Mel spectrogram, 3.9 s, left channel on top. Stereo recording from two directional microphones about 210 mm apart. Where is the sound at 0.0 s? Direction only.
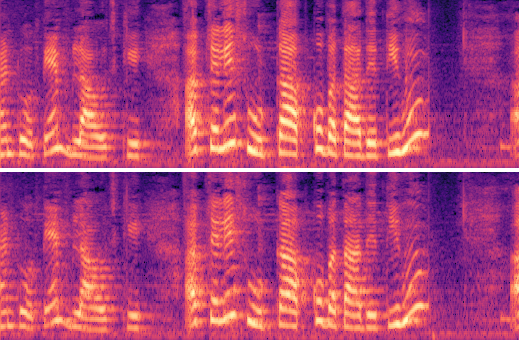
35° left (ahead or behind); by 3.2 s 15° left (ahead or behind).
